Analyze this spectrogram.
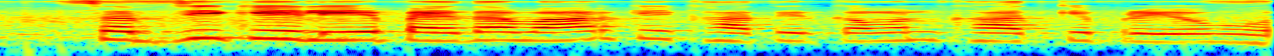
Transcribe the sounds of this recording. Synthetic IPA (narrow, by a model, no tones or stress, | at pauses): sɐb̚d͡ʒikeliepɛːd̪aːʋaːɾkekʰaːt̪ɪɾkɐʋənkʰaːt̪kepɾɐjoːɡɦoː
